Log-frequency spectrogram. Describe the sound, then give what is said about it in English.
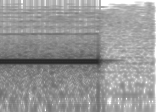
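A steady, mid-pitched telephone tone hums loudly and evenly for about a second, then cuts off abruptly, leaving faint low background noise, as Samuel L. Jackson's character calls a restaurant in a film scene. No one speaks. “He doesn't say that, but he does call the restaurant.”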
